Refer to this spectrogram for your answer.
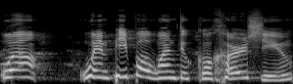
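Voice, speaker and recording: This woman talks at a very slow pace with a strong Peruvian accent. Her intonation is lively. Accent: Peruvian Spanish accent, thick. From Peru, Andes. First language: Spanish. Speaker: storyteller, comedian. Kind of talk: stand-up storytelling.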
